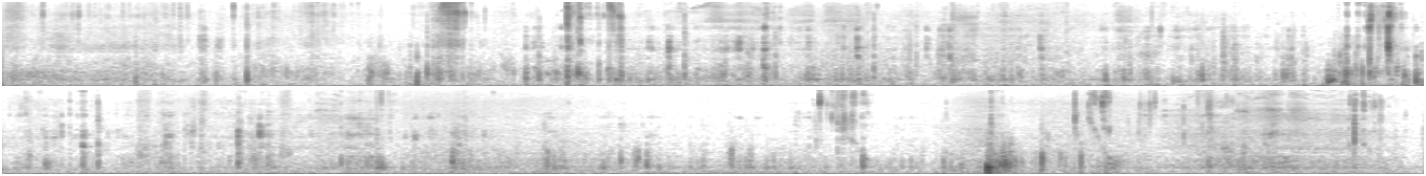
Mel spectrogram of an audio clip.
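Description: Close-miked biting and chewing of a coney dog, a hot dog in a soft steamed bun with meat sauce and mustard, with scattered sharp mouth clicks through the chewing.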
